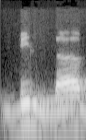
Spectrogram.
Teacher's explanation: لفظ اللہ سے پہلے با کے نیچے زیر ہے، قاعدے کے مطابق اس کو مطلب باریک پڑھیں گے تو باللہ بن جائے گا.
